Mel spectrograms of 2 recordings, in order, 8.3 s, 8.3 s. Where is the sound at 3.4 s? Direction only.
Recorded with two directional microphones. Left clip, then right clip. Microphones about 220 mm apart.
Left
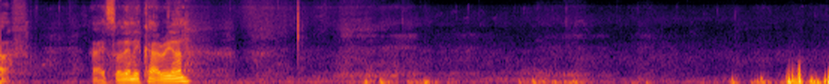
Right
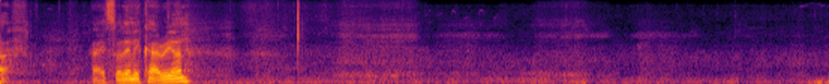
5° left (ahead or behind).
